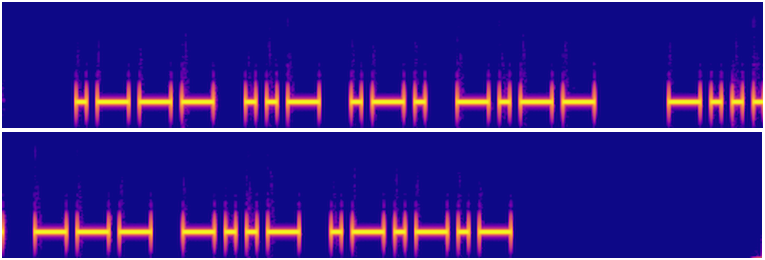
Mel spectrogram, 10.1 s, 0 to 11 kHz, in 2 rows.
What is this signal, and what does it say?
Morse code, heard as a keyed tone, about 17 wpm, 700 Hz. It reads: JURY BOX.
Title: Pangram Challenge v2 - 17wpm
